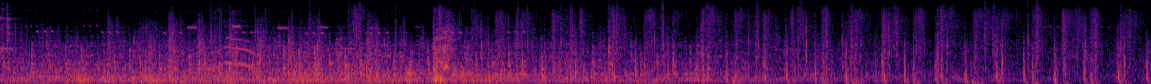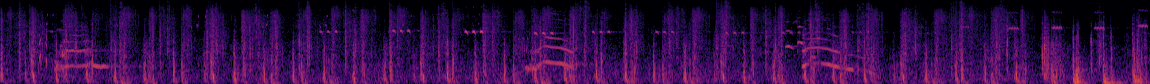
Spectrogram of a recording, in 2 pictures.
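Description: Quick footsteps run across soft grass.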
